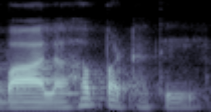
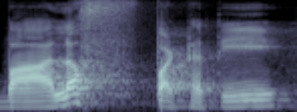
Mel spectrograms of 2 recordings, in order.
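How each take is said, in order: First: The final sound stays a plain breathy h. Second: The final h becomes a lip friction sound. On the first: "or Visarga is remaining as Visarga" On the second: "Either Upadmaniya"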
